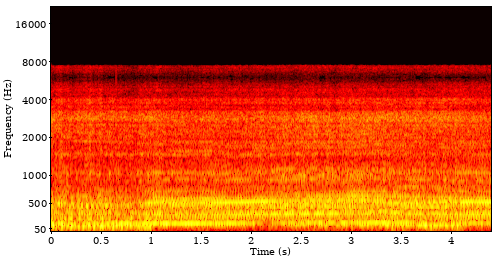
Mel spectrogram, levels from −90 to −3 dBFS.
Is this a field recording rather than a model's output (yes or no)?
yes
